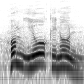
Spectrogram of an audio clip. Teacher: Kemudian hum yuqinun, ya, mim sukun ketemu ya itu izhar syafawi. Nah, jadi mimnya itu dizaharkan, ya, jelas ditutup mulutnya. Kemudian ketemu 2 bibir, ya, jadi ditutup mulutnya.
